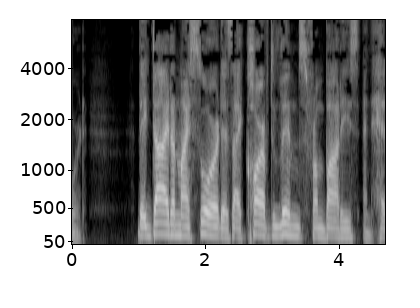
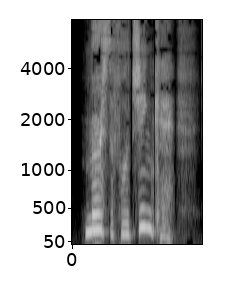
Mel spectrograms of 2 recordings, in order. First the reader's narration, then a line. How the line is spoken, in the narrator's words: she whispered, sounding breathless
